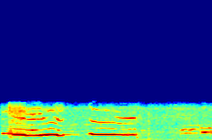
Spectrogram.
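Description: Brittany puppy whining: two high-pitched whines of about half a second each, then a brief faint one near the end.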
